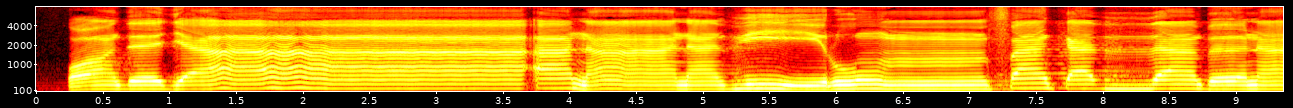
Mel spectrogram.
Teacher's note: Panjangkan 2 harokat saja meskipun dihentikan. Jangan terlalu panjang. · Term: mad tabi'i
